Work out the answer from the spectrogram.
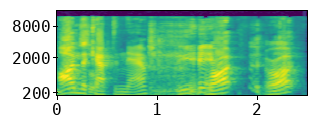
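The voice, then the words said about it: Put-on Australian accent. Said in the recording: “Sounds more Australian. ... I went a little Australian with that.”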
